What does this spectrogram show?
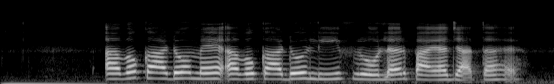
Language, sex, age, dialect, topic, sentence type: Hindi, female, 18-24, Marwari Dhudhari, agriculture, statement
